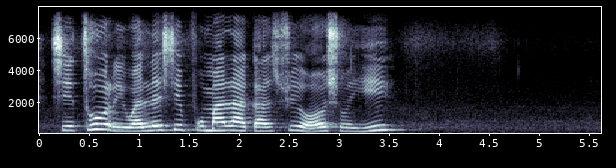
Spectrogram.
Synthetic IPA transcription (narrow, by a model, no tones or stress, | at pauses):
ʃit͡sʰur̤iwaleʃip̪fumalakaʃiɦɔʃɔɦi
